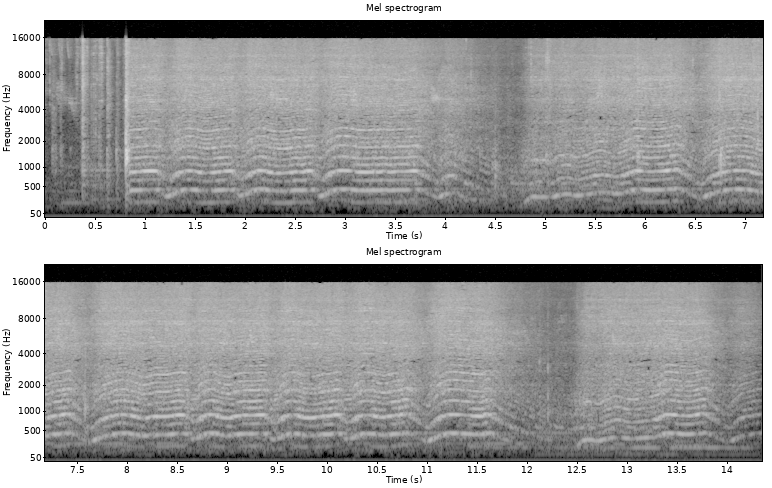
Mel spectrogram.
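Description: A small electric motor whining at a high pitch, its speed wavering about twice a second. It winds down about four seconds in, spins back up, dips again near the end, and cuts off.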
